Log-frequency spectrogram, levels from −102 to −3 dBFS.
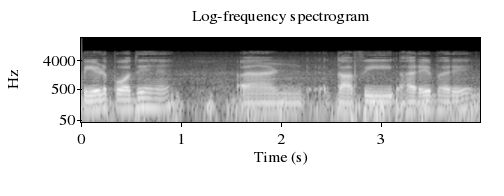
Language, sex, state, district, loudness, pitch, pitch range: Hindi, male, Gujarat, Valsad, -18 LUFS, 100 Hz, 90-110 Hz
